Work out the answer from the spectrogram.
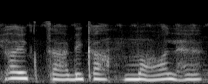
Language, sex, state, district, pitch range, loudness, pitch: Hindi, female, Bihar, Patna, 230-245 Hz, -14 LUFS, 235 Hz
